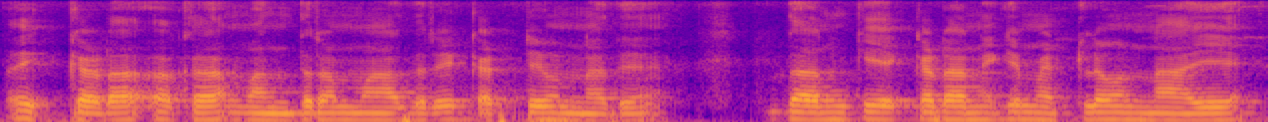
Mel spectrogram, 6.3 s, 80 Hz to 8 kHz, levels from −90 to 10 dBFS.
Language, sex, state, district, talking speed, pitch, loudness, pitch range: Telugu, male, Telangana, Hyderabad, 95 wpm, 120 Hz, -16 LUFS, 120-125 Hz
